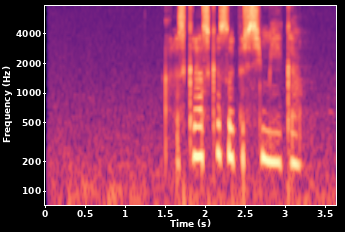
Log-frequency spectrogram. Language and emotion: Russian, neutral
